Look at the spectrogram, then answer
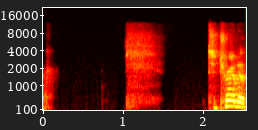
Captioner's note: sniffling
